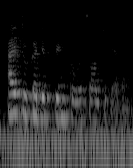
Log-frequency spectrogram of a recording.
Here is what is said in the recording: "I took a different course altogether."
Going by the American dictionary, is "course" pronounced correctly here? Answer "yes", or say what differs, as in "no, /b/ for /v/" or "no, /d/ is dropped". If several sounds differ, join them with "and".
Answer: no, /w/ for /ɹ/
